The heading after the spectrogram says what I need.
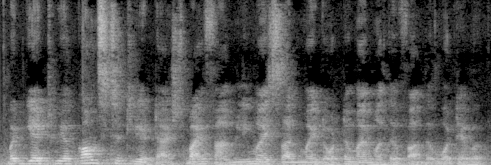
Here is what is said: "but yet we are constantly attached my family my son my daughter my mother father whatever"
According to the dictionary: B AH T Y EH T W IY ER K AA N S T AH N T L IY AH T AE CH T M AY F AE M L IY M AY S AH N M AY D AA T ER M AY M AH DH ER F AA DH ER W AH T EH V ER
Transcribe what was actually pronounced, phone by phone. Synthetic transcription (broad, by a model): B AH T Y EH T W IY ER K AA N S T AH N T L IY AH T AE CH T M AY F AE M L IY M AY S AH N M AY D AA T ER M AY M AH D ER F AA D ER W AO T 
